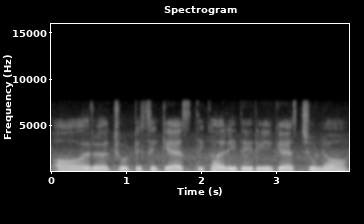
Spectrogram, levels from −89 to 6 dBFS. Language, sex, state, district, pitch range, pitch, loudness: Hindi, male, Chhattisgarh, Raipur, 150-155 Hz, 155 Hz, -13 LUFS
